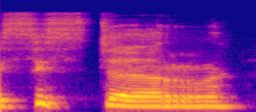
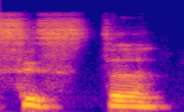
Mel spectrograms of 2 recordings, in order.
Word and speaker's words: sister: neither do we say sister. So sister is not usually what my students say. They tend to say a sister. Instead, the word is sister, and we pronounce it with an A, sister, sister.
